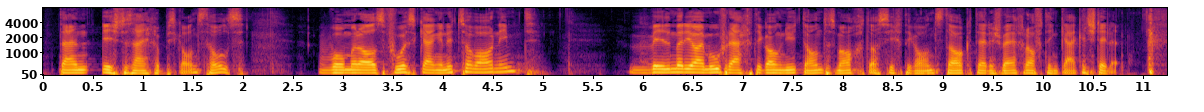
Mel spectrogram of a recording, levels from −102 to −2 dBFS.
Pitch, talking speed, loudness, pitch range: 120 Hz, 165 wpm, -20 LUFS, 110-130 Hz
